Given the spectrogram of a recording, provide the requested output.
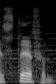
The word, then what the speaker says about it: Стефан: Глория Стефан, ударение Стефан, правильно.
